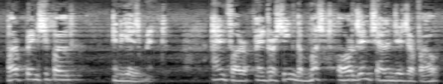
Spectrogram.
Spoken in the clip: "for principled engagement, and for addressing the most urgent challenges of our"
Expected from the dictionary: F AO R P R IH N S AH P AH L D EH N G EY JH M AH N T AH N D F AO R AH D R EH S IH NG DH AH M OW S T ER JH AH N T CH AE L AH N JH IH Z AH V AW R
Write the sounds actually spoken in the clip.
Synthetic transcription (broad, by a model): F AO R P R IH N S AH P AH L EH N G EY JH M AH N T AH N D F AO R AH D R EH S IH NG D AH M OW S T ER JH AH N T CH AE L AH N JH IH Z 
